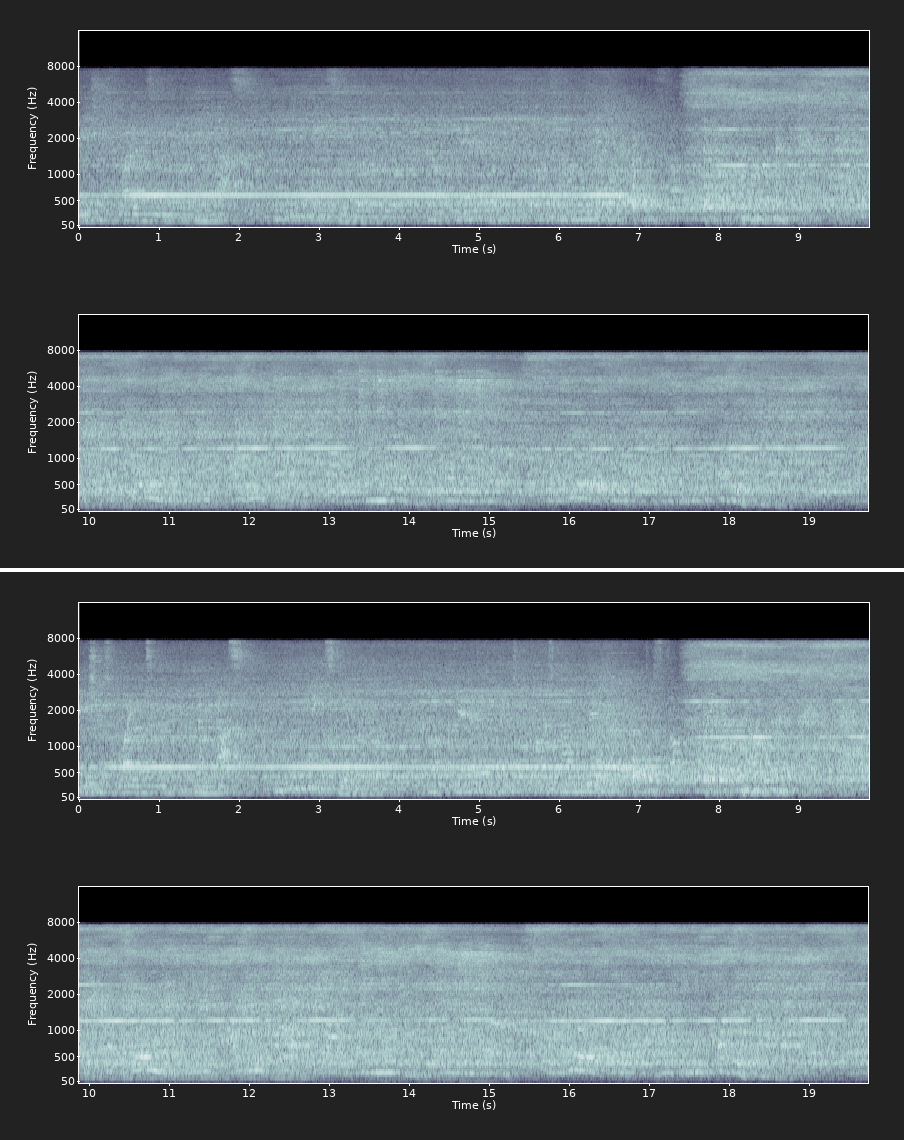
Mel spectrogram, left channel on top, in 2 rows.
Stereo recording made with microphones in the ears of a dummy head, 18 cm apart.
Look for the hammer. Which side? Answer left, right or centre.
left.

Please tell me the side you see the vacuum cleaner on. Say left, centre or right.
centre.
